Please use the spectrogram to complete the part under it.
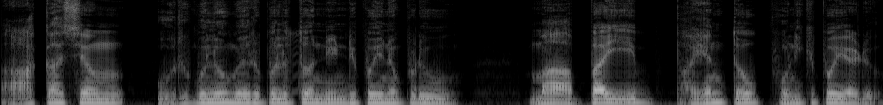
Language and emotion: Telugu, fearful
